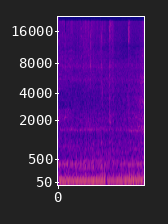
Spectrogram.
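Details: 2000 Chevrolet K3500 pickup, 7.4L (454) big-block gas V8, 147,000 miles, idling after a remote start. Deep, steady low rumble with an even firing pulse and no knocks or ticks: healthy, normal idle.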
